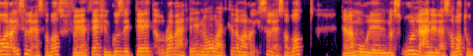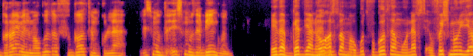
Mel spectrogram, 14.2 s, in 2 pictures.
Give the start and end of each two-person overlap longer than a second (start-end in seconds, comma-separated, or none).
none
